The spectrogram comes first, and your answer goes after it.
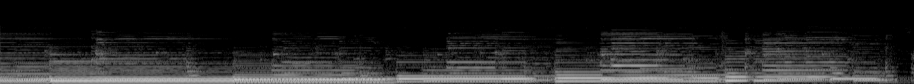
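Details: Fender Blues Deluxe hybrid tube amp, brought in for a power issue, after repair and a new Tung-Sol 12AX7, out of standby: clean guitar chords and notes ring clearly with no crackle, cut-outs or background hum. Amp plays normally.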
